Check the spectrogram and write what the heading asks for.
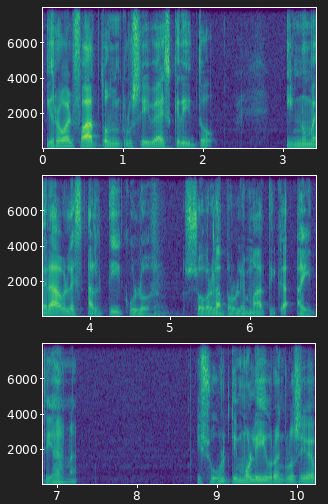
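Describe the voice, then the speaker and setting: Emphatic Dominican man, gravelly commentator. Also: medium pitch, darkish tone, dry recording. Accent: Dominican Spanish. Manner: emphatic, rhetorical, keeps asking "¿verdad?". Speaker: radio commentator. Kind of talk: opinion commentary. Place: radio studio, indoors. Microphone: studio mic on a boom arm.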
